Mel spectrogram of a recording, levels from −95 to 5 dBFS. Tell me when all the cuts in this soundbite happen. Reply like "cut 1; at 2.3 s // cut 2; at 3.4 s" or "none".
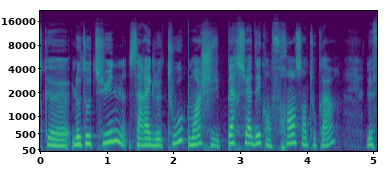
cut 1; at 2.2 s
